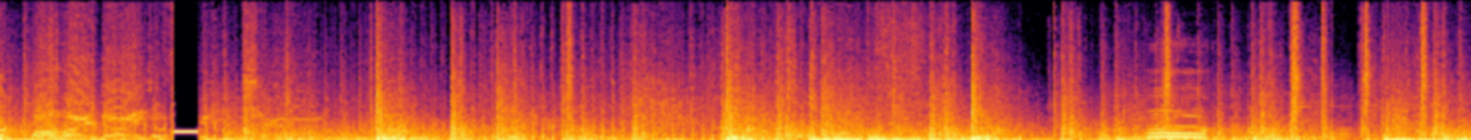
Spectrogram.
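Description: Sustained gunfire from the urban-combat video game Foxhole, with rapid overlapping shots and bursts that keep up a dense, loud barrage throughout, with a few brief electronic tones and shouted voices mixed in.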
